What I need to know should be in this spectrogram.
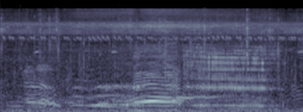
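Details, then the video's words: Cows driven toward a farm pen across pasture; a couple of overlapping moderate moos, one gliding down in pitch, partly blurred by a steady hiss. "Funny Cow Sounds"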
